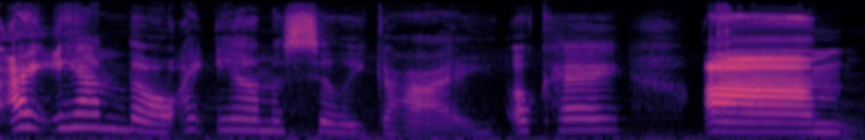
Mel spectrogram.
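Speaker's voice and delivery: ordinary delivery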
